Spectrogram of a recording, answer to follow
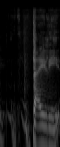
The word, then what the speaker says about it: Balliol: Now, you can say Bailie because it's always written down as Balliol with an L, and in the documentaries they do pronounce the L, but it was a Norman French name and sometimes they didn't pronounce the L, and that's how it eventually changed from Balliol to Bailie.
